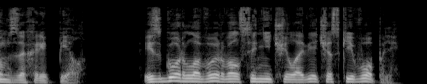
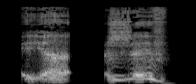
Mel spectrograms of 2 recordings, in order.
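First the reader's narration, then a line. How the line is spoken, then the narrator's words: Hoarse rasp. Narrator (Russian): прохрипел он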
